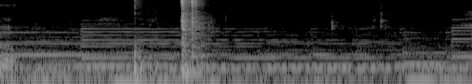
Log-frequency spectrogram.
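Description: Faint background music with steady held tones, and one sharp click just under a second in.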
